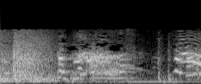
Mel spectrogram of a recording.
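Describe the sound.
A gunshot cracks out as a short, sharp bang amid loud, agitated voices, with a second quick impact sound following near the end.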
